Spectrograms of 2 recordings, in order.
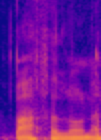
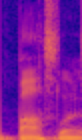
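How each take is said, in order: First: The c is a lisped th sound. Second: The c is a plain s sound. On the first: The speaker calls it right. "You gotta say it with like a lisp" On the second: The speaker calls it wrong. "they don't say Barcelona"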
